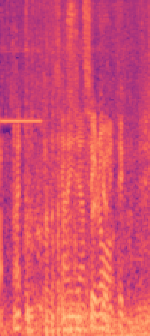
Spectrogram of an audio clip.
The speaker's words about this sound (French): Alors il fait nuit, on allume le moteur du bateau.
